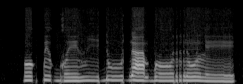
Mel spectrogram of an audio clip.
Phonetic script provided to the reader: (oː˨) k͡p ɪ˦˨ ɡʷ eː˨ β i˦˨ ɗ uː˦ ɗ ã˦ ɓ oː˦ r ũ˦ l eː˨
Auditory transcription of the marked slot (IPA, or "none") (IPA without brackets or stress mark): o˨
